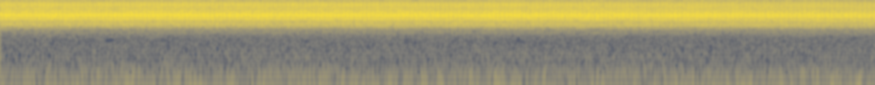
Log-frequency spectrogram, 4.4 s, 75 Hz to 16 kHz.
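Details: Cicada in a tree under a blue sky, filmed on a walk on 23 August 2020 at 9:27 in the morning: a loud, steady, high-pitched shrill drone holds without a break, with faint low rumble beneath.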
